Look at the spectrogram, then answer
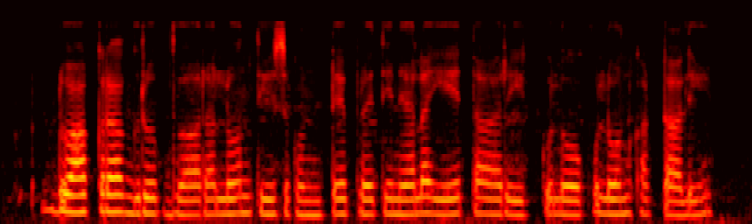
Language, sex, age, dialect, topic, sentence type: Telugu, female, 18-24, Central/Coastal, banking, question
